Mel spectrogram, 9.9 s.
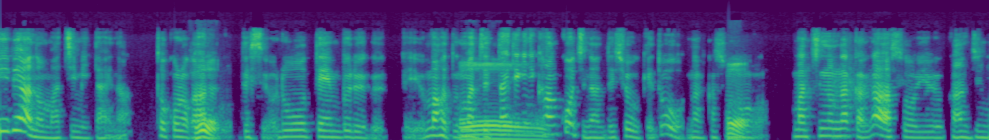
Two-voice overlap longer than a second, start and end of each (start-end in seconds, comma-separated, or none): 4.5-5.7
